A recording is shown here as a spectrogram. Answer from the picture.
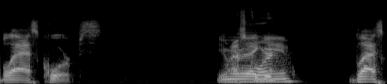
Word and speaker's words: Corps: The Marine Corps. CORPS, the Marine Corps. Is this the right game? Oh, yeah, you're right. No, wait, are you sure? Yeah, Positive. So when you say the Marine Corps, it's spelled with a P?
